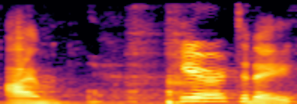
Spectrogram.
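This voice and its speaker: A woman joining her husband on camera, talking in a halting, friendly way, often searching for words. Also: medium pitch, animated, pushed and bright. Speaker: host's wife. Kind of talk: casual chat. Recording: long reverb, faint ambient noise.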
